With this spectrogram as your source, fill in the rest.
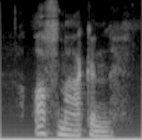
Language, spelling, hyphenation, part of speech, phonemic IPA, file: Dutch, afmaken, af‧ma‧ken, verb, /ˈɑf.maː.kə(n)/, Nl-afmaken.ogg
- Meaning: 1. to finish 2. to kill, to finish off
